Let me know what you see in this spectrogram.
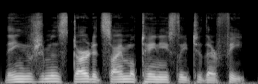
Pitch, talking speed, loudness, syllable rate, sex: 105 Hz, 165 wpm, -17 LUFS, 5.9 syllables/s, male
